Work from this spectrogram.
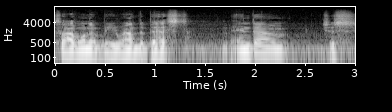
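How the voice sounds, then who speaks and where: A man with a New York accent and a very deep, low pitch speaks at a moderate pace on a very clean recording with a silent background. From Brooklyn, New York. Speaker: film festival founder. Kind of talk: interview. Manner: animated.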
